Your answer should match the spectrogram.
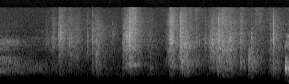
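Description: Faint, scattered rustling and handling noises: several short soft scuffs over a few seconds, with no voice.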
